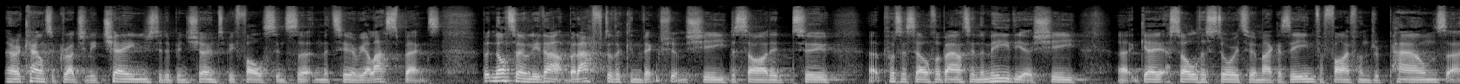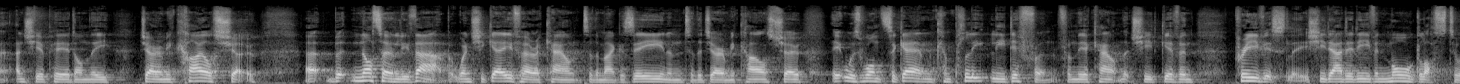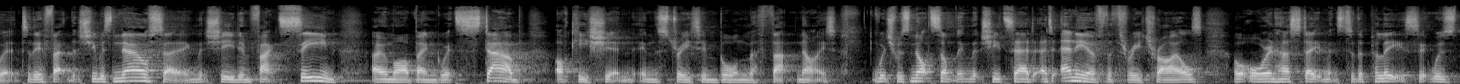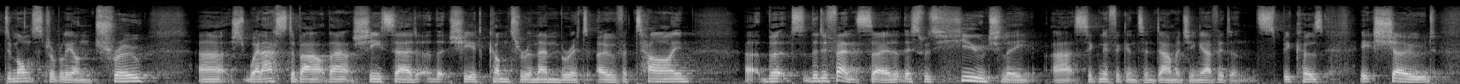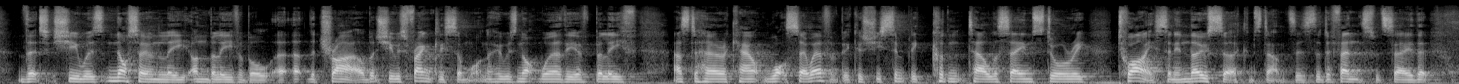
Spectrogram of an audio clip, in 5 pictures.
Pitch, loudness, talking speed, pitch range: 120 Hz, -16 LUFS, 180 wpm, 110-130 Hz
